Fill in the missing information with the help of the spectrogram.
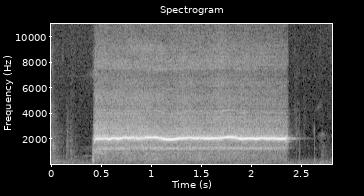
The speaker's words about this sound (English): There's a whistle in the tooth. You blow it, you see the future.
